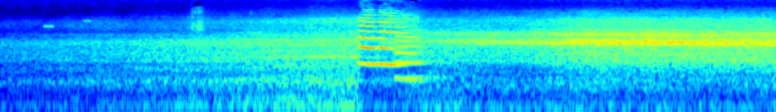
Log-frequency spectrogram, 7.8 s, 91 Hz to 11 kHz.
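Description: SNCF BB 26000-class electric locomotive hauling Corail coaches passing at speed, its running noise building. About three and a half seconds in, it gives a short horn blast that ends on a lower second note. The steady rumble of the coaches on the rails follows.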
